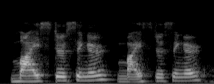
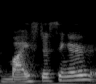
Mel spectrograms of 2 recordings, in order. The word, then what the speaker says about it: Meistersinger: So the I sound, like Meistersinger, is EI.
